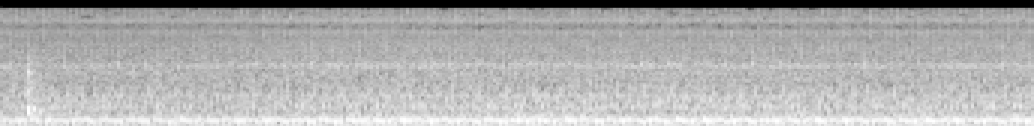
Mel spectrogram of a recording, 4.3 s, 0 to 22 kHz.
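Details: 2010 Nissan Cube with a replacement CVT at idle: a smooth, even idle with a steady low hum and no whine or knocks; the transmission engages reverse and drive confidently.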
